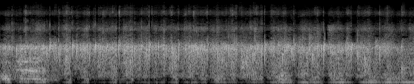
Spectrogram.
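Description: Steady applause from a crowd at a formal congratulatory gathering honouring an Additional Solicitor General of India, a continuous dense patter of clapping with no break across the whole stretch.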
